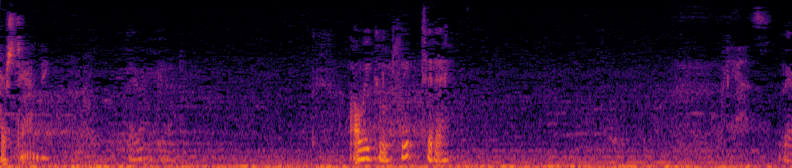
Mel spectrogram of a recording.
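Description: A young woman breathes slowly and softly in her sleep close by.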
